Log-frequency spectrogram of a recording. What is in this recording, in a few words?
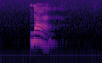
"nan4", chinese pinyin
